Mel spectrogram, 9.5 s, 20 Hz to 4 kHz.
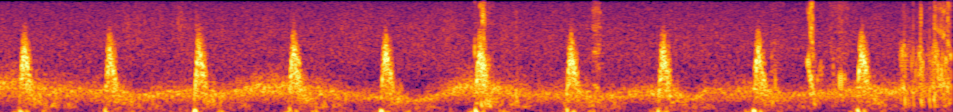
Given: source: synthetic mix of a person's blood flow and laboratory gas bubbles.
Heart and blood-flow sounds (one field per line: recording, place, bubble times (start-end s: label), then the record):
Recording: Doppler ultrasound of blood flow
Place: subclavian vein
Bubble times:
4.60-4.65 s: bubbles
4.75-4.98 s: bubbles
5.16-5.26 s: bubbles
5.66-5.71 s: bubbles
5.89-6.08 s: bubbles
7.74-7.85 s: bubbles
8.09-8.27 s: bubbles
8.32-8.52 s: bubbles
8.82-8.87 s: bubbles
9.02-9.54 s: bubbles
From the record:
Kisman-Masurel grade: 221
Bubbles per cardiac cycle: several, 3 to 8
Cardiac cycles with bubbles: 10 to 50%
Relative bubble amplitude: barely perceptible (0.100 to 0.250)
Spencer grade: 2 (many but less than half of the cardiac periods contain bubble signals, singularly or in groups)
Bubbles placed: anywhere in the cardiac cycle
